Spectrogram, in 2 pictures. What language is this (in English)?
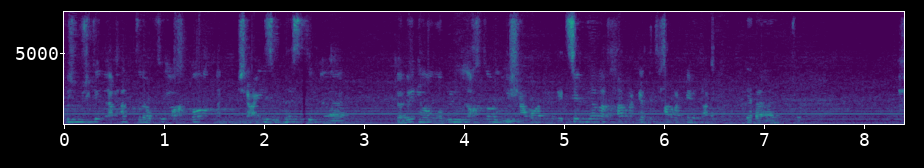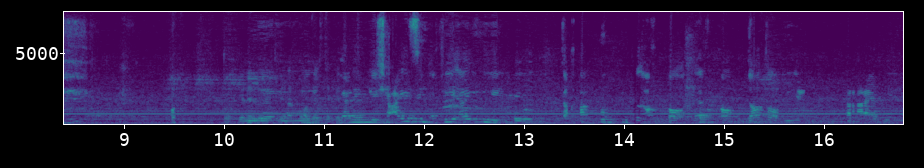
Arabic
